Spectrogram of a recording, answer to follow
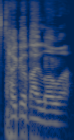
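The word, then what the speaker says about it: Tagovailoa: two other jerseys dude I learned how to pronounce his last name how do you say it it's tug of iloa yeah I did not know that is I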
